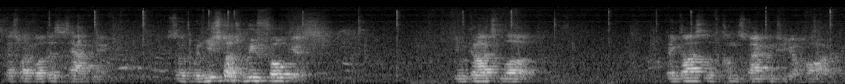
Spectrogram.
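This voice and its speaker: A man preaching a sermon as pastor, animated and quizzing his congregation. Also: medium pitch, normal speed, pauses often, background noise. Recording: echoey room from far off with crowd. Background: congregation voices.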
